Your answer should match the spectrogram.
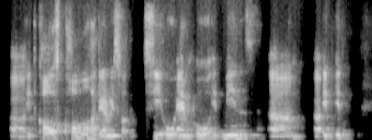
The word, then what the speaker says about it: COMO: calls como hotel resort c-o-m-o it means it it pronounced como it's not homo como means christina or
